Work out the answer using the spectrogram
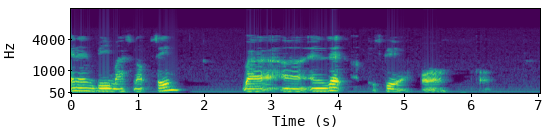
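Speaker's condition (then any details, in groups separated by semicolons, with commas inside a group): No condition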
